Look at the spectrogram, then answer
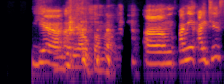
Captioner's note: laughs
